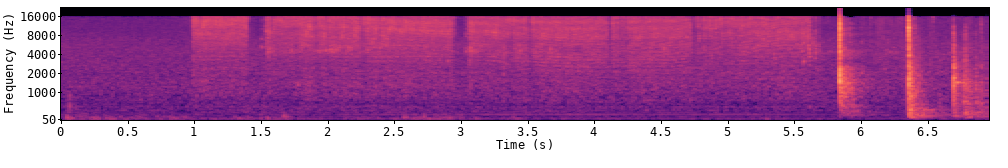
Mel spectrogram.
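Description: An aerosol can sprays with a steady hiss.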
